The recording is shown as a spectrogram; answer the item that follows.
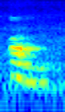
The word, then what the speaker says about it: homme: like honest, are, but in French, all the words with H in them are silent. Okay. For example, homme. This word starts with an H, but it is pronounced as homme.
